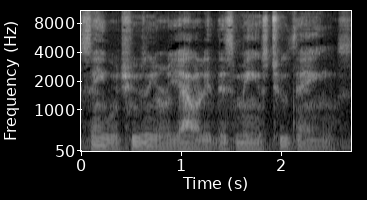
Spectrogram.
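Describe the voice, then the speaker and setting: A man speaks softly at a fairly slow pace, his very deep, low voice somewhat breathy, with audible echo in the room. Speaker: self-help video creator. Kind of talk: reading aloud with commentary. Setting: early morning recording. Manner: soft-spoken.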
